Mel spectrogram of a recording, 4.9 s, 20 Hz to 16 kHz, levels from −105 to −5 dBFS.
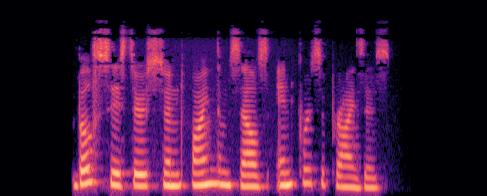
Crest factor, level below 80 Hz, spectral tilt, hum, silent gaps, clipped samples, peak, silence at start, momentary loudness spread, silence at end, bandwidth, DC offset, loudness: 18 dB; -74 dBFS; -4.5 dB/octave; none; none; under 0.1%; -8 dBFS; 0.75 s; 11 LU; 1 s; 9.4 kHz; under 0.1%; -23 LUFS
